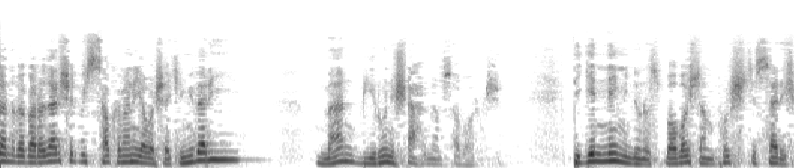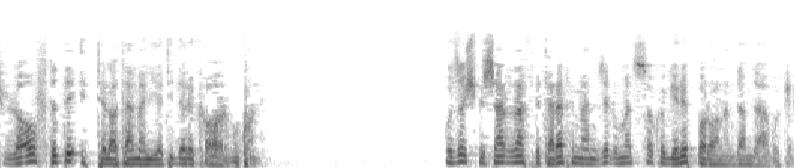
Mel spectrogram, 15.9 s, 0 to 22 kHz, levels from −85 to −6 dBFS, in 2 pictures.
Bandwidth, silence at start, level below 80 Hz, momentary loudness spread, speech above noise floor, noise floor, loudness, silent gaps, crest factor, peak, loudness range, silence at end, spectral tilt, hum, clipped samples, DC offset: 10 kHz; 0 s; -64 dBFS; 13 LU; 49 dB; -84 dBFS; -35 LUFS; none; 22 dB; -14 dBFS; 7 LU; 0 s; -6.5 dB/octave; none; under 0.1%; under 0.1%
